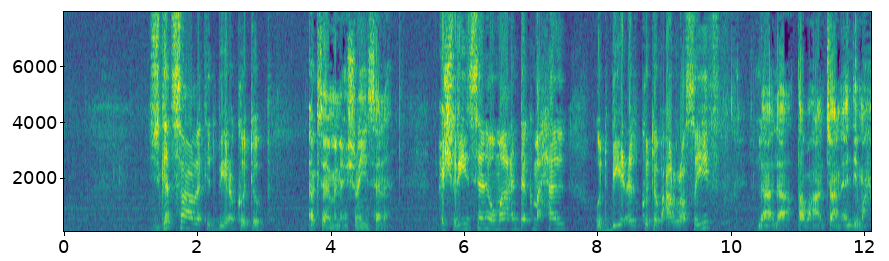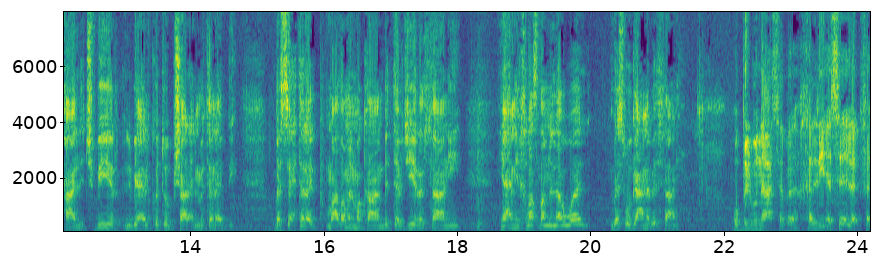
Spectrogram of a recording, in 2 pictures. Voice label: Dialogue between American soldier book seller, Iraqi Dialect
